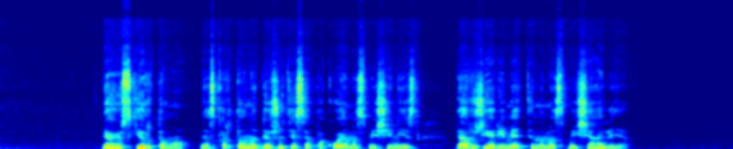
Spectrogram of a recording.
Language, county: Lithuanian, Alytus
